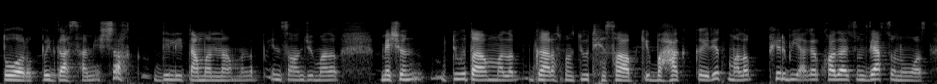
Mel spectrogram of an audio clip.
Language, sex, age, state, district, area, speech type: Kashmiri, female, 18-30, Jammu and Kashmir, Ganderbal, rural, spontaneous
